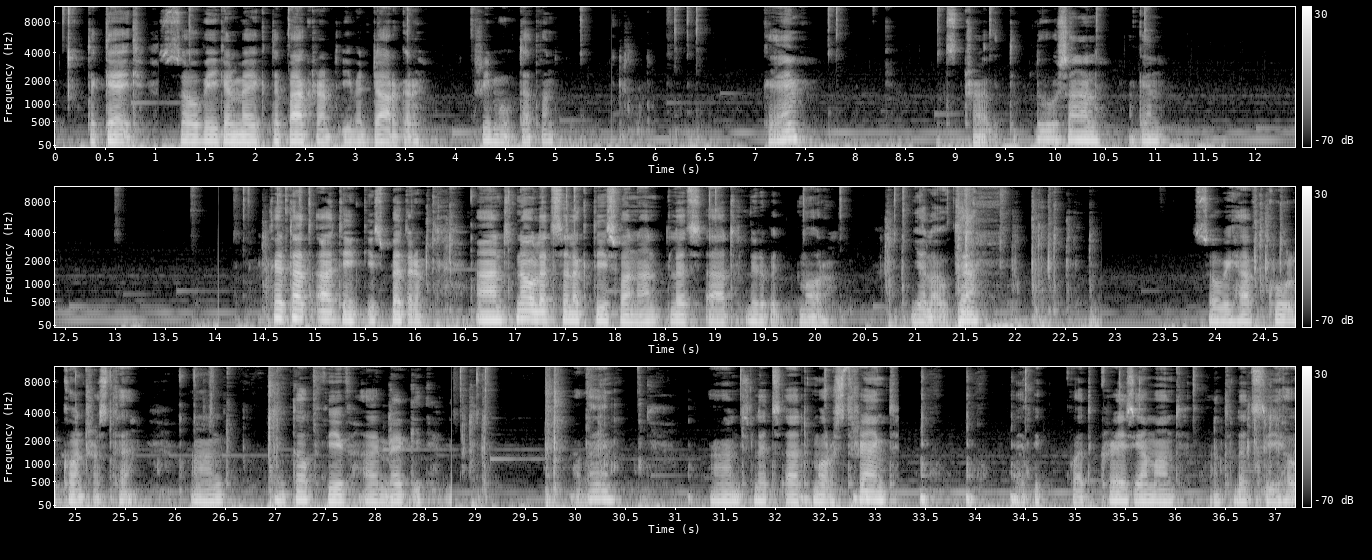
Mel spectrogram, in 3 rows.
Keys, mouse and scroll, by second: 3.8-12.5 drag, 5.9 ctrl+s, 13.3 click, 14.4-16.5 drag, 14.7 ctrl+s, 16.3 shift+z, 19.4-20.7 drag, 20.7 ctrl+s, 21.4 KP_0, 21.9 middle click, 24.7 middle click, 24.7 shift+z, 26.9 KP_7, 28.7 g, 28.9 ctrl+s, 29.6 KP_0, 30.2-32.3 middle drag, 31.6-33.8 drag, 35.4-37.2 drag.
